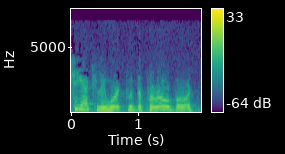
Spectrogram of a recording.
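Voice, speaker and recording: A woman's voice: fairly high pitch, fast talker, close to an everyday voice. An actress playing a near-hysterical middle-aged mother, fretful and insistent, in a 1970s radio drama. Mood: anxious, insistent. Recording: narrow noisy vintage radio broadcast.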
